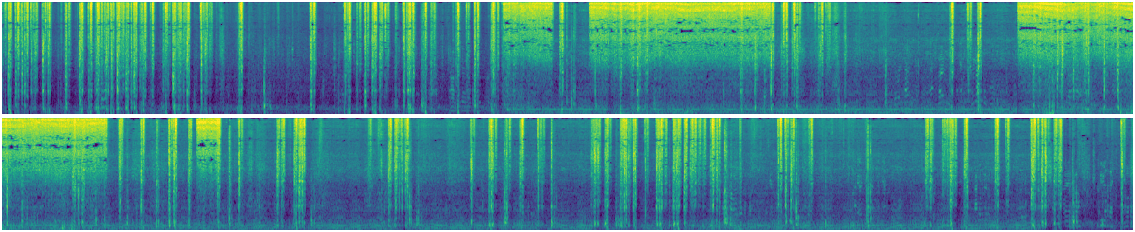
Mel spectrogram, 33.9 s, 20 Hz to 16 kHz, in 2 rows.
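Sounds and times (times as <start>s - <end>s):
steady low hum: 0.0s - 33.9s
loud hissing air: 7.4s - 11.8s, 15.2s - 18.7s, 19.8s - 20.4s.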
